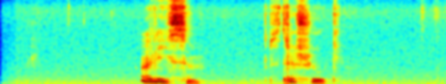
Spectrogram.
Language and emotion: Russian, neutral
